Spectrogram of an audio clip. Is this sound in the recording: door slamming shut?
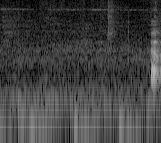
no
